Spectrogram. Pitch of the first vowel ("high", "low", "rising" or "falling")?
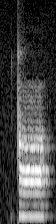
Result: high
